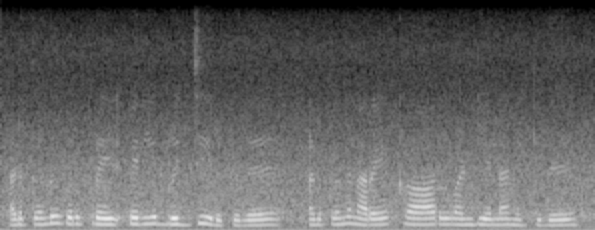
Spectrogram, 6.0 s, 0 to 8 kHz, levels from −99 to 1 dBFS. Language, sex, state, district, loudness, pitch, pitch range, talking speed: Tamil, female, Tamil Nadu, Kanyakumari, -15 LUFS, 205 Hz, 195-220 Hz, 140 wpm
